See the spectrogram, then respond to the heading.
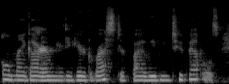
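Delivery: panicked, fearful voice. Retelling own fourth grade reaction: imitating own panic. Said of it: "freaked out".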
